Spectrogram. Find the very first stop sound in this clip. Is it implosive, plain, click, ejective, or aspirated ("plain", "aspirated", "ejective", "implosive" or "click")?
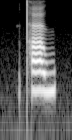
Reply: aspirated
